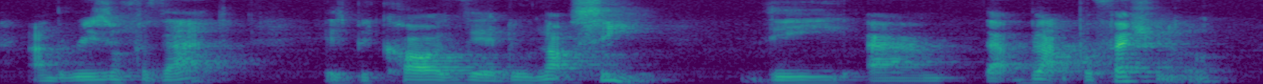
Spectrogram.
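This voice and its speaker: There is audible room echo around a man with a fairly low pitch. He speaks at a fairly slow pace with ordinary pitch variation. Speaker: community elder. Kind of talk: interview testimony. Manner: halting, many fillers.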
